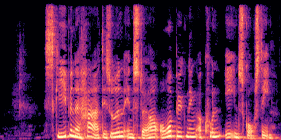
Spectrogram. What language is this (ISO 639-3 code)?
dan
